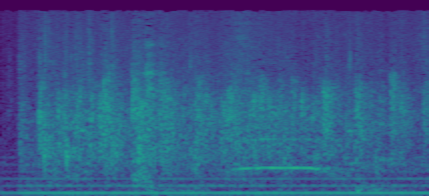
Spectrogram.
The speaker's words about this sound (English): That was weak. Someone clap for God so I can get a drink.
